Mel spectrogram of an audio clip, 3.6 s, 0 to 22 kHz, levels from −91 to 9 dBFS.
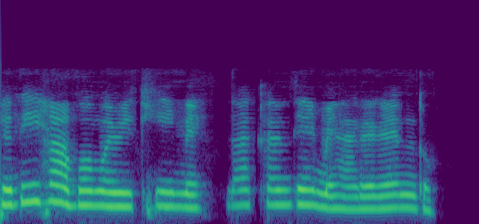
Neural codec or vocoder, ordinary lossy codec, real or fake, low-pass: codec, 44.1 kHz, 2.6 kbps, SNAC; AAC, 32 kbps; fake; 7.2 kHz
